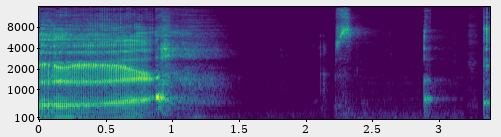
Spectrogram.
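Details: Girl burping: one long loud voiced belch lasting over a second, then brief quiet mouth sounds; burping.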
